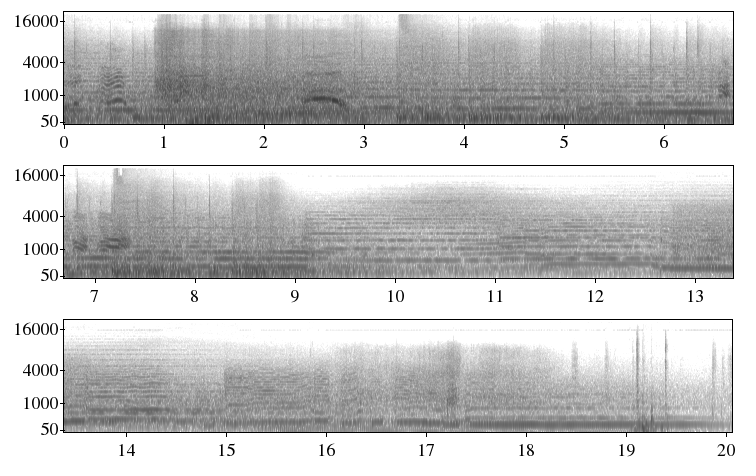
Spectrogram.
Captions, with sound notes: - Hey, hey, hey! Whoa! (Jeff laughs) (suspenseful music) (water splashing)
